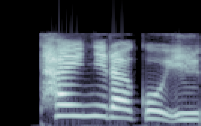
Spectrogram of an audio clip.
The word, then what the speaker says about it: Tiny: 이 미티어 디벨롭먼트 그룹이 찾은 새로운 스폰서는 티니, T-I-N-Y, 티니라는 회사였습니다. – 타이니라고 읽어야 하는데 티니라고 읽었습니다. 타이니로 수정합니다.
